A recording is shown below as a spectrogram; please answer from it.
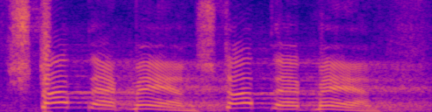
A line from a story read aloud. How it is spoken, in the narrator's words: Major Rathbone shouted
